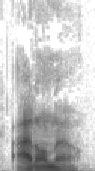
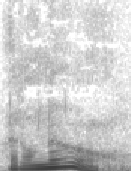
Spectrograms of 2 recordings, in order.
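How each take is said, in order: First: It is said flat, with no emotion. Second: It is said with a strong emotion.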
